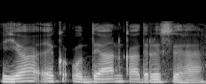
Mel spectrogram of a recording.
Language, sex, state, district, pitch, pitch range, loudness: Hindi, male, Jharkhand, Palamu, 125 Hz, 115-130 Hz, -15 LUFS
